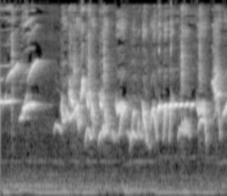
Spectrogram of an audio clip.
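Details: Medan white-rumped shama delivering a very fast training song for caged birds. Two clear whistled notes open, then a dense, tumbling warble of slurred, twisting whistles runs on without pause. Low background hum.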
